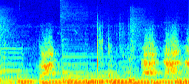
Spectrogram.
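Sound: dog yapping outside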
